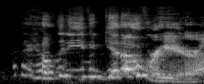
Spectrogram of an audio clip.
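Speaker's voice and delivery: high, shouted outrage; pissed off. Retold or imitated. Angry park owner shouting at the stray worker, high. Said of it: "I was so pissed off that I was like".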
